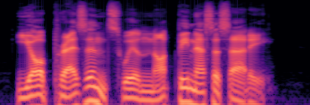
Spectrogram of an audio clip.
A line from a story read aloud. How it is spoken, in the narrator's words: said in a stern tone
